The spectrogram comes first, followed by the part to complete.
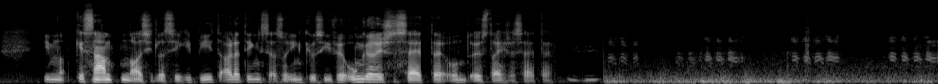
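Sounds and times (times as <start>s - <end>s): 
speech: 0.4s - 6.2s
greylag geese honking while flying past: 6.0s - 9.3s
steady low rumble of wind: 6.0s - 9.3s.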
